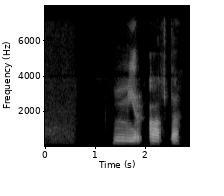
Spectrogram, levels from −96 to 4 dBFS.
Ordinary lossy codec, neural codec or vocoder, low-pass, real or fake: none; none; 7.2 kHz; real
